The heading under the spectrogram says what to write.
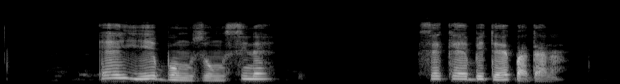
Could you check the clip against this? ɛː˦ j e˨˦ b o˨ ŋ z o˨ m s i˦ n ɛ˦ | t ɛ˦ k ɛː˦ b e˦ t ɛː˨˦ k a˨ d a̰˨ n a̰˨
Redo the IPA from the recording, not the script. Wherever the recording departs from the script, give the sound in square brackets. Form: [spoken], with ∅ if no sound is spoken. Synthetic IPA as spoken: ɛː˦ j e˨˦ b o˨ ŋ z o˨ [ŋ] s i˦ n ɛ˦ | [s] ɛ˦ k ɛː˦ b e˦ t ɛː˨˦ [k͡p] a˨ d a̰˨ n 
